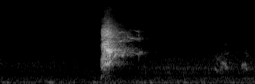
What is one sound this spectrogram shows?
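A small dog gives one sharp, loud bark.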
